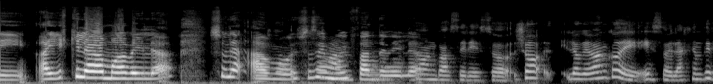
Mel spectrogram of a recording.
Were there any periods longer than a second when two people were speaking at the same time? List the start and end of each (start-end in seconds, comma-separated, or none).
2.7-4.2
